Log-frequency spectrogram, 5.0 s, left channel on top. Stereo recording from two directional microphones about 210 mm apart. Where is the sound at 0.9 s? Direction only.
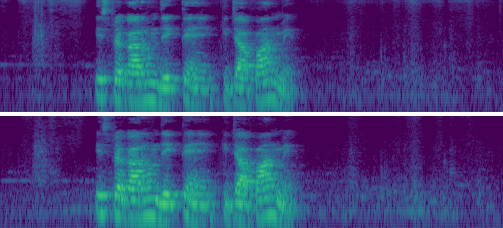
55° left (ahead or behind).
